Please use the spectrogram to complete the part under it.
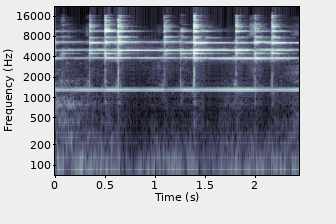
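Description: A small ritual altar bell is rung repeatedly in quick shakes, bright sustained metallic tones struck in clusters of close jangling hits, near and clear with no talking.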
